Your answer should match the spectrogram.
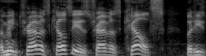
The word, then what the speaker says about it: Kelce: I mean, Travis Kelce is Travis Keltz, but he's pronouncing it Kelsey because everybody else does.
